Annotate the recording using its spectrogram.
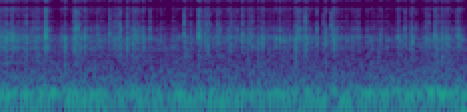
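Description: Wind rumbling on the camera's microphone in blowing snow, a steady low noise with a few faint scattered ticks.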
